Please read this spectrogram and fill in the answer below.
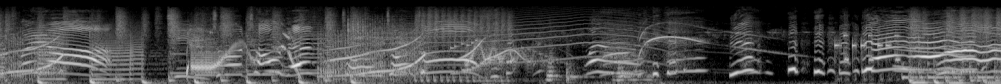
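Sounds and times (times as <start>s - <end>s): bright cartoon music: 0.0s - 7.0s, 8.5s - 10.0s
cheerful voice: 0.0s - 10.0s
pitch sliding sound effects: 2.6s - 7.3s.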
